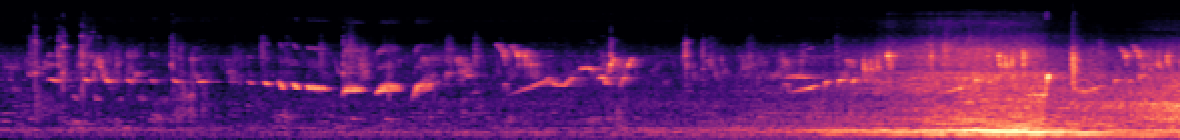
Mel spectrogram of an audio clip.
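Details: Oriental magpie-robin, called by its local name, giving short whistled slurs and chirps repeated several times a second. A loud low rumbling noise builds and drowns the singing in the last seconds.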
